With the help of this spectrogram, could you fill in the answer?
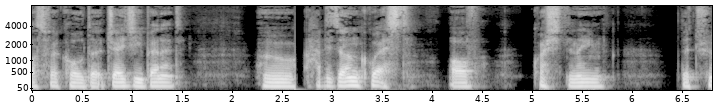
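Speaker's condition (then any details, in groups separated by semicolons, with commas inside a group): No condition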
